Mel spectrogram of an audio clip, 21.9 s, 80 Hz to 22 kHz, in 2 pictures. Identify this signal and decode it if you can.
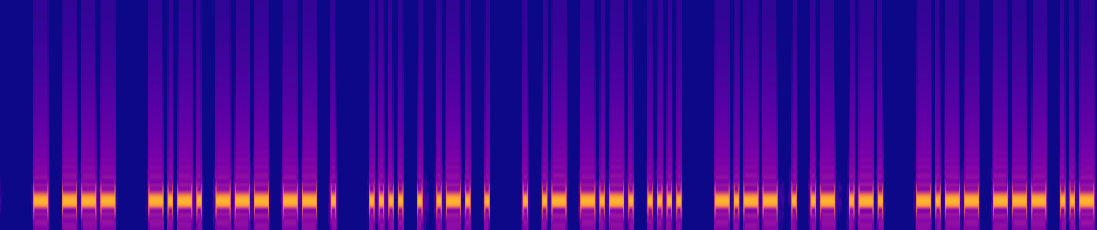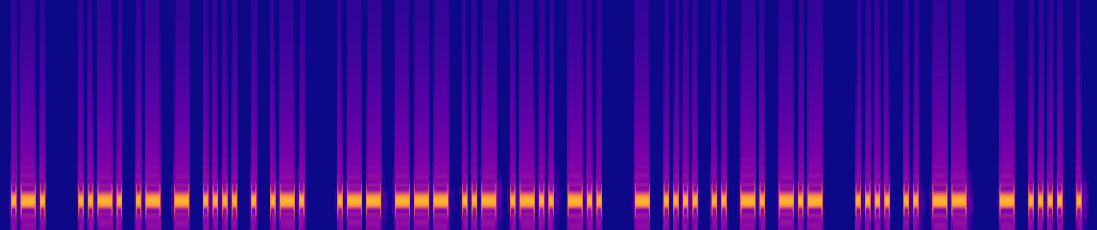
Morse code, heard as a keyed tone, about 25 wpm, 600 Hz. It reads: TO COME HERE EACH YEAR YOUR FATHER WOULD THINK HIM THE
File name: the old man and the sea part 1 25wpm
